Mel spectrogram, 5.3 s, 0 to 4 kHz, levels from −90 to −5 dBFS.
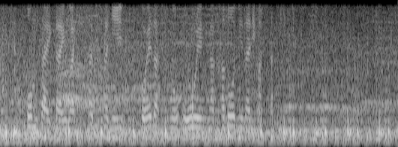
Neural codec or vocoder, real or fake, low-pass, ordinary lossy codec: none; real; 3.6 kHz; none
